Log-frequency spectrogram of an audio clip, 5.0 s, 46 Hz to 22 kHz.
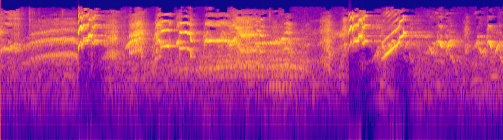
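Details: Red lory kept in Belgrade Zoo, Serbia, filmed in 2022, pours out a dense run of shrill, squealing chatter with sharp upward-sliding notes and brief screeches.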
